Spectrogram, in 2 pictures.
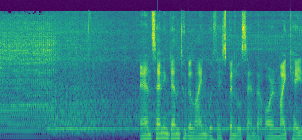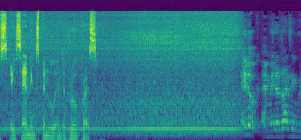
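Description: A spindle sander whirs with a steady hum.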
